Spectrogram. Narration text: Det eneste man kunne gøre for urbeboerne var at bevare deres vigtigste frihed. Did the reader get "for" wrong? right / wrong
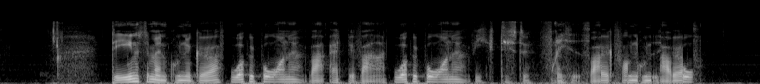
wrong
